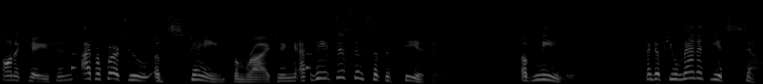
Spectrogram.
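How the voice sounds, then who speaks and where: A man's voice: high-pitched, huge pitch swings, normal speed, fairly bright tone, exaggerated voice. A man voicing an aloof, philosophical scholar in a video game, speaking in a formal, pedantic manner.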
